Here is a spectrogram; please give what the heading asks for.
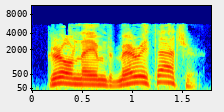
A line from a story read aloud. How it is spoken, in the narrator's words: Silva said cheerfully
